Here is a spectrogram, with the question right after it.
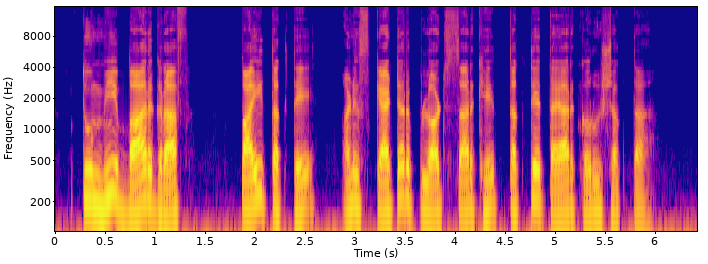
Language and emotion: Marathi, neutral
